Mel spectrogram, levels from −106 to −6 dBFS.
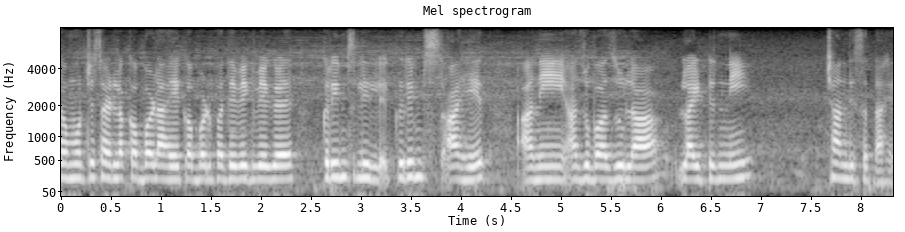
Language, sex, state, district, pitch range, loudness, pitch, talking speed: Marathi, female, Maharashtra, Pune, 200-220 Hz, -14 LUFS, 205 Hz, 120 wpm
